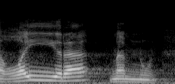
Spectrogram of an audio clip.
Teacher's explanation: رققنا الراء لأنها مسبوقة بياء ساكنة · Term: الراءات المرققة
